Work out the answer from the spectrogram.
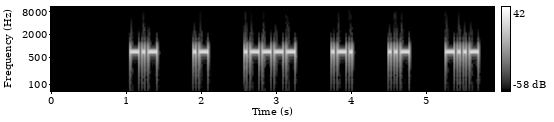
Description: Morse code, heard as a keyed tone, about 32 wpm, spaced as for 14 wpm, 700 Hz. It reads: KA1RUX
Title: USA Call Signs - 4x Character Spacing - 30wpm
